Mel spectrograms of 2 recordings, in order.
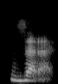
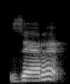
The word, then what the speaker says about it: Tzedek: It's how you pronounce kind of like you don't really need to say the T. You can just say Tzedek. Tzedek. Tzedek.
